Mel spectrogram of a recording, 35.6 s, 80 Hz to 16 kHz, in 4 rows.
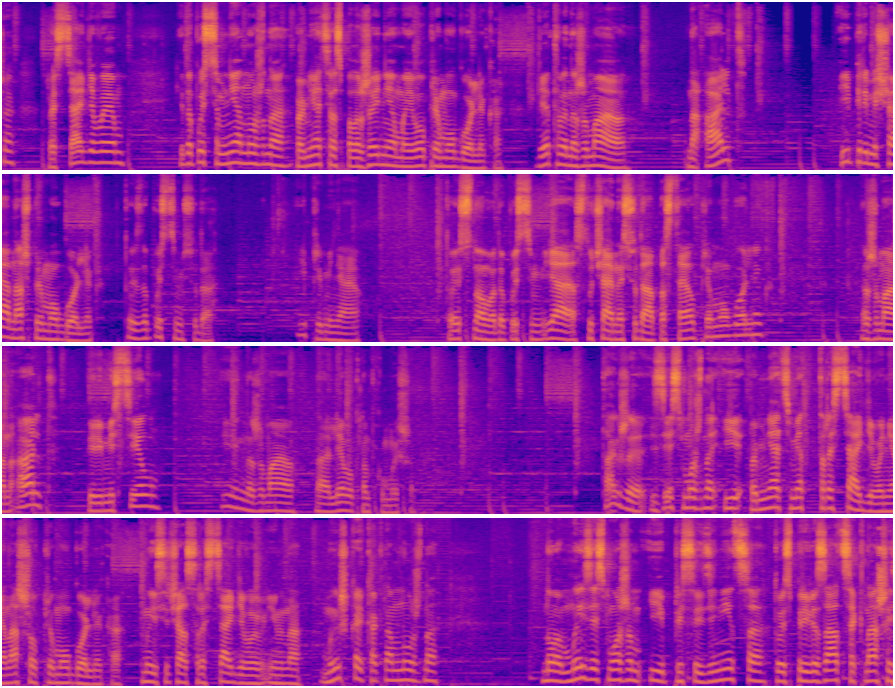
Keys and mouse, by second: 11.6 click, 14.0 click, 21.2 click, 23.9 click.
